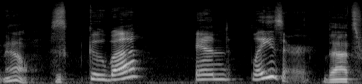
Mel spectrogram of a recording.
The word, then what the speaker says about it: laser: Scuba and laser. That's right. And I'd wager that pretty much everyone pronounces them that way.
